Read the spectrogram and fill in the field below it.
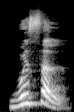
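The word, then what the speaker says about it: whistle: ऐसे ही विसल, Bansal and हसल, टी is silent here.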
